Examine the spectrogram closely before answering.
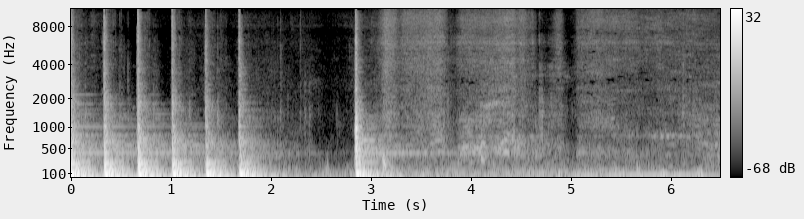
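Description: A JL Audio 15W0v3 subwoofer grille being hammered into its mounting ring with the side of a fist: a quick run of about six deep thumps, three a second, then a pause and one last thump a little before halfway.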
